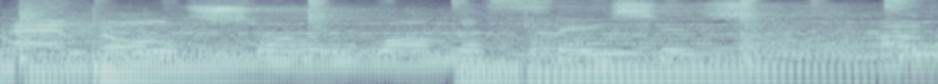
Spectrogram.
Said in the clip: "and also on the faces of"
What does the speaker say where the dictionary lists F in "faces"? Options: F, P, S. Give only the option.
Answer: F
